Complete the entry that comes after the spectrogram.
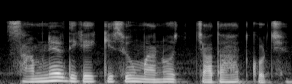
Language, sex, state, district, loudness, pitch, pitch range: Bengali, male, West Bengal, Alipurduar, -17 LUFS, 125 Hz, 115-130 Hz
